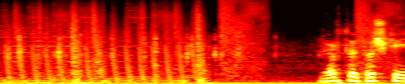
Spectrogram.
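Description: Quick electronic game sound effects crackle and burst.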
